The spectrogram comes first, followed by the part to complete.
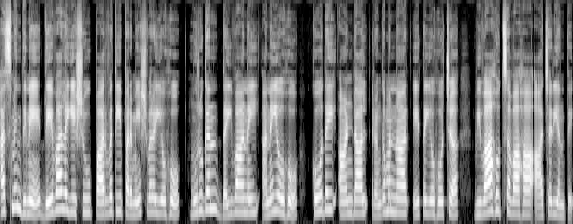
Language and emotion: Sanskrit, neutral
